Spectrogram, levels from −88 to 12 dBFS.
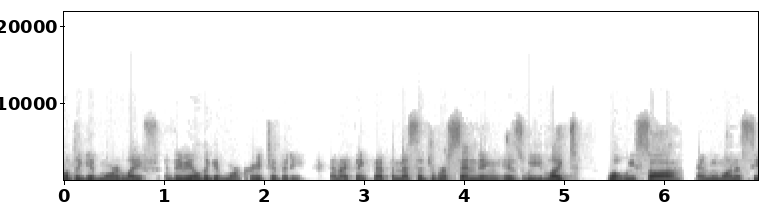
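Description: Overlap between stream segments: the timestamps of adjacent segments, which recur about every 2 s, overlap, and the player discards the overlapping stretch, so 5 to 12 milliseconds of sound vanish and the waveform jumps. This is heard as brief clicks or tiny skips at 0.65, 2.66 and 4.64 s.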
